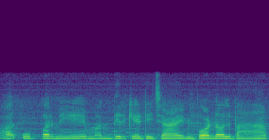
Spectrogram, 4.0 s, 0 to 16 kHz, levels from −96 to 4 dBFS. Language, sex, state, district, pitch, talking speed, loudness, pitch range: Bhojpuri, female, Uttar Pradesh, Ghazipur, 195 Hz, 120 wpm, -19 LUFS, 190-210 Hz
